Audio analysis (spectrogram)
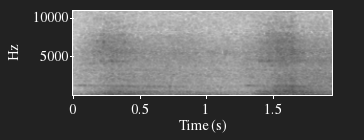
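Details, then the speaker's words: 2005 Nissan Pathfinder 4.0, about 154,000 miles, after new spark plugs, coils, valve cover and plenum gasket and clearing codes for a misfire: engine revs cleanly twice and settles smoothly, no stumble; healthy throttle response. "so there we go good response easy"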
